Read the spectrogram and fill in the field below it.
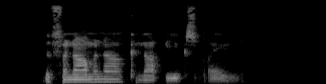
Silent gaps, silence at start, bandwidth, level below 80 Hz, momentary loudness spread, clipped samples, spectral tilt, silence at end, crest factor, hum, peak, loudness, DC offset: none; 0.45 s; 16.5 kHz; -74 dBFS; 15 LU; under 0.1%; -4 dB/octave; 0.9 s; 22 dB; none; -14 dBFS; -34 LUFS; under 0.1%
